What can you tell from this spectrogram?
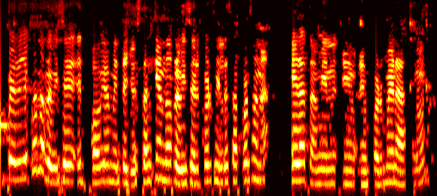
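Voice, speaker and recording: A woman is speaking with a high pitch. Her pace is fairly quick. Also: ordinary pitch variation. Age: 30s. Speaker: nurse and podcast host. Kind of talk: casual interview. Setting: in person recording.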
